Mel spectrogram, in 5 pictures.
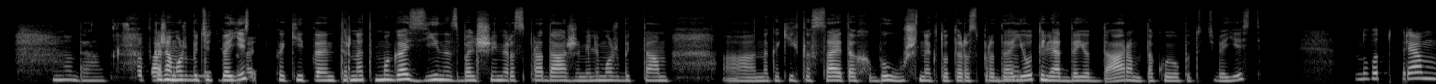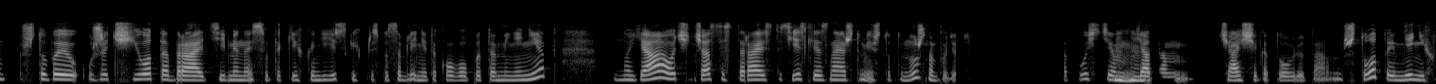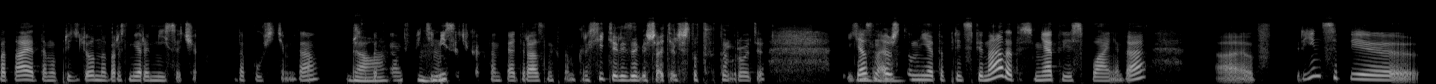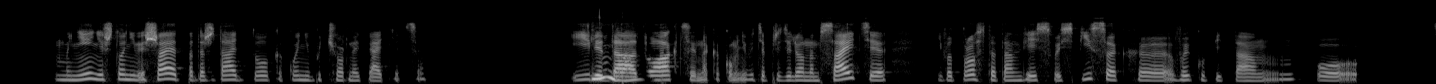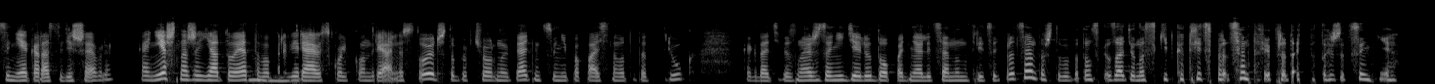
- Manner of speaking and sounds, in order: laughing while speaking: "там, пять разных, там, красителей, замешать"; laughing while speaking: "тридцать процентов и продать по той же цене"
- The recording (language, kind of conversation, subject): Russian, podcast, Как бюджетно снова начать заниматься забытым увлечением?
